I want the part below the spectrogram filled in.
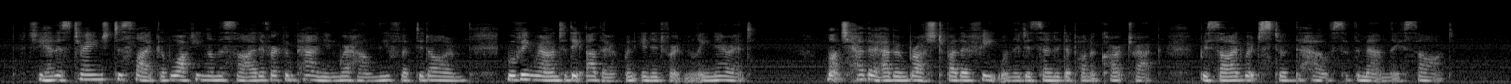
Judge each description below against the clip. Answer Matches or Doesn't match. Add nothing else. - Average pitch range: Doesn't match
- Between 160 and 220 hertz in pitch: Matches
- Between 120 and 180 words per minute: Doesn't match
